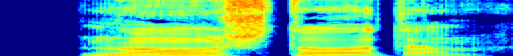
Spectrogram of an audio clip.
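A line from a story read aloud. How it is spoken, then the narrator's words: Displeased, irritated reply. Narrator (Russian): ответил тот недовольным и раздраженным тоном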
